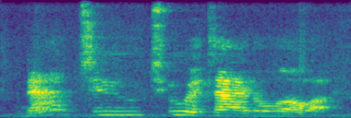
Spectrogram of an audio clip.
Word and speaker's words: Natu Tuatagaloa: Hello, we are in the studio here with Natu Tuatagaloa.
